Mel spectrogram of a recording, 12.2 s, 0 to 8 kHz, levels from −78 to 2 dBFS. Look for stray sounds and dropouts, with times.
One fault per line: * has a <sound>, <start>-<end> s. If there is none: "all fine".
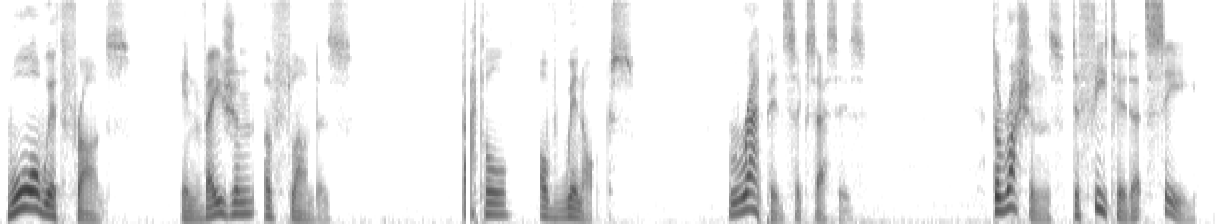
* has a dropout, 4.7-4.7 s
